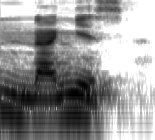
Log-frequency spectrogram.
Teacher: Dua konsonan N dan G diucapkan serentak dalam satu suku kata pertama nang menghasilkan bunyi ng sebelum vokal e pada suku kata kedua itu konsan rangkap dalam perkataan nangis iaitu ng gabungan N dan G. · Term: konsonan rangkap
